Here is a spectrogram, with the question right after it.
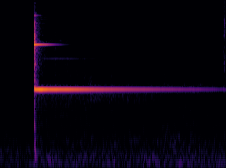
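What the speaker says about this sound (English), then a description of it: "sorry, I got a text message." A single text-message notification ding on a phone: one clear bright chime that rings out and slowly decays over about three seconds in an otherwise quiet room.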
